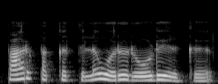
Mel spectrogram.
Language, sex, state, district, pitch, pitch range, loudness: Tamil, female, Tamil Nadu, Nilgiris, 205 Hz, 185-225 Hz, -18 LUFS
